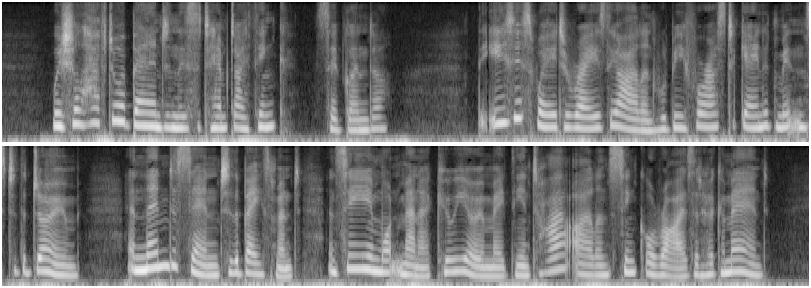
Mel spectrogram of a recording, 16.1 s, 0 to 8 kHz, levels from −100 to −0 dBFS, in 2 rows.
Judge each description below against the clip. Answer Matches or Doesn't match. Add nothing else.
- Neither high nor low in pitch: Doesn't match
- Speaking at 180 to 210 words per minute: Matches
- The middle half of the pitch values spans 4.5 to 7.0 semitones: Matches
